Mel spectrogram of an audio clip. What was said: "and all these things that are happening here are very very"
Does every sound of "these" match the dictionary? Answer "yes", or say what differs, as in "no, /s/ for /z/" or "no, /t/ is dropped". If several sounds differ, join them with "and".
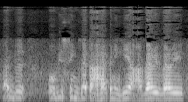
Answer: no, /s/ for /z/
